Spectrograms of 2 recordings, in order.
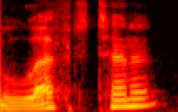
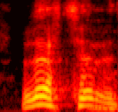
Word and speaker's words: lieutenant: could we call him left tenant sir Gareth morray left tenant sir Gareth morray right I think that fits a little bit better that's just the British pronunciation right yeah it's spelled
